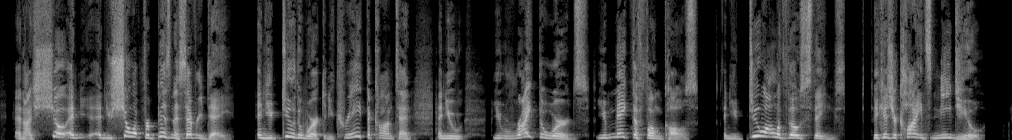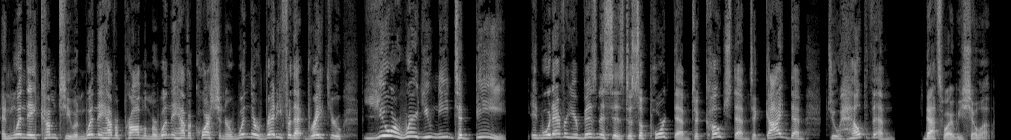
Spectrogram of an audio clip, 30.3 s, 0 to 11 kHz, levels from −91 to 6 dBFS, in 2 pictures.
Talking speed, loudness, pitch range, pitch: 195 wpm, -23 LUFS, 175-245 Hz, 215 Hz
